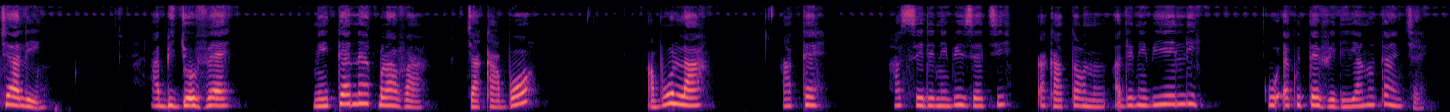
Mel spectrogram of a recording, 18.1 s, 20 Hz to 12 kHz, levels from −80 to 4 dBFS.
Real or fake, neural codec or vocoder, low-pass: fake; vocoder, 22.05 kHz, 80 mel bands, Vocos; 9.9 kHz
